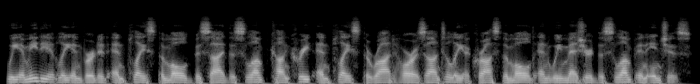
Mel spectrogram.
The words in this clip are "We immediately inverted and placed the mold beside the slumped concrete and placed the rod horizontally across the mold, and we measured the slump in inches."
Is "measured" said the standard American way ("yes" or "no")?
yes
